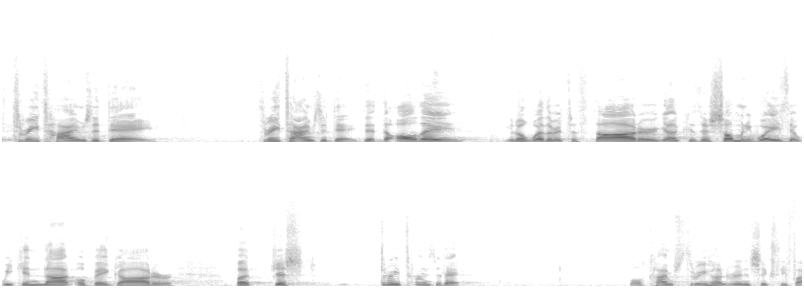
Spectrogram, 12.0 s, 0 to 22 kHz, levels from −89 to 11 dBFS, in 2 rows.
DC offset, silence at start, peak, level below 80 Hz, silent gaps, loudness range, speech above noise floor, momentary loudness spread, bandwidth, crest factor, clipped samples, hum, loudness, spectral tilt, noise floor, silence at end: under 0.1%; 0.1 s; -24 dBFS; -86 dBFS; none; 11 LU; 40 dB; 15 LU; 15.5 kHz; 22 dB; under 0.1%; none; -45 LUFS; -6 dB/octave; -84 dBFS; 0 s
